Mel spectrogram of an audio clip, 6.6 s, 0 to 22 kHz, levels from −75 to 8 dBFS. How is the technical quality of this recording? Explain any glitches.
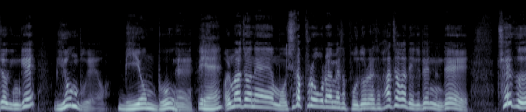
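No technical glitches are audible.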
